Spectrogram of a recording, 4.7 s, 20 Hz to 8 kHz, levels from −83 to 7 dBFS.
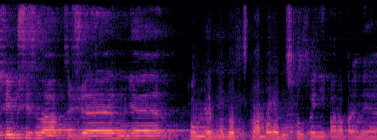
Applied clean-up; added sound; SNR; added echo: neural separator model SepFormer DNS4.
